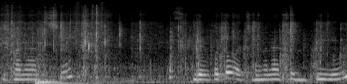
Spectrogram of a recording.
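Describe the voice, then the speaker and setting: A woman's voice: on the high side, steady tone, normal speed, very noisy. A woman chatting casually to her viewers in a home vlog, talking through her kitchen chores. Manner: chatty, talks softly while the baby sleeps. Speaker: home vlogger.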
